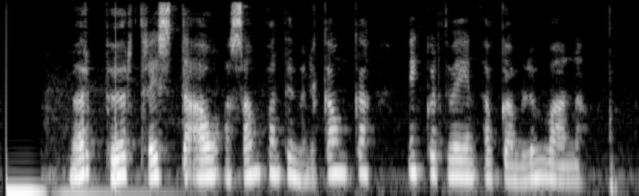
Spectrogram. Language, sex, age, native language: Icelandic, female, 40-49, Icelandic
